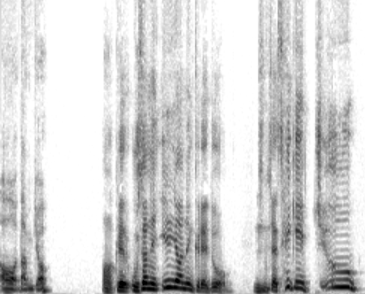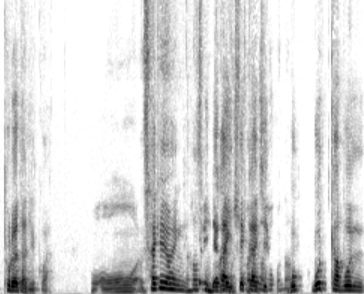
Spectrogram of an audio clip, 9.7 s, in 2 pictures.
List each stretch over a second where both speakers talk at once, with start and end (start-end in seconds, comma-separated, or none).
7.3-8.8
